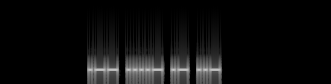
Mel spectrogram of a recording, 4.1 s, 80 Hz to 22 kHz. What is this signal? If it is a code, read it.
Morse code, heard as a keyed tone, about 30 wpm, 700 Hz. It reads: W4AU
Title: Easy Call Signs Repeated 3x - 30wpm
